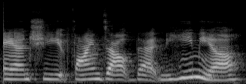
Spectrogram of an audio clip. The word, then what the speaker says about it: Nehemia: And she finds out that Nehemia, which is how you pronounce her name, knew about the keys,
